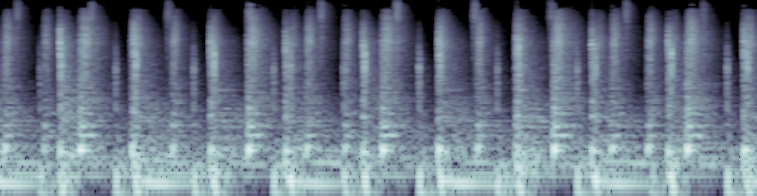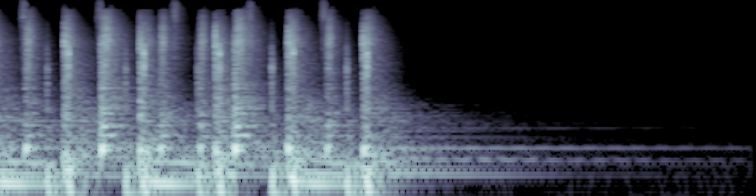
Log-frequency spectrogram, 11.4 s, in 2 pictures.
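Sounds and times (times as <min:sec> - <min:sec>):
batucada rhythm on drum set: 0:00.0 - 0:08.9.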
